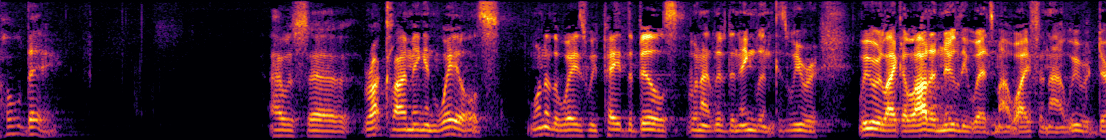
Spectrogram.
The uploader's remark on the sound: at the 2020 Christian Men's Conference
